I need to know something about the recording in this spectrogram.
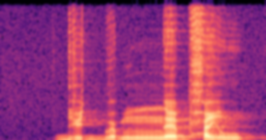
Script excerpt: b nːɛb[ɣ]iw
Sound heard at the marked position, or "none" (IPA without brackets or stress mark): ħ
